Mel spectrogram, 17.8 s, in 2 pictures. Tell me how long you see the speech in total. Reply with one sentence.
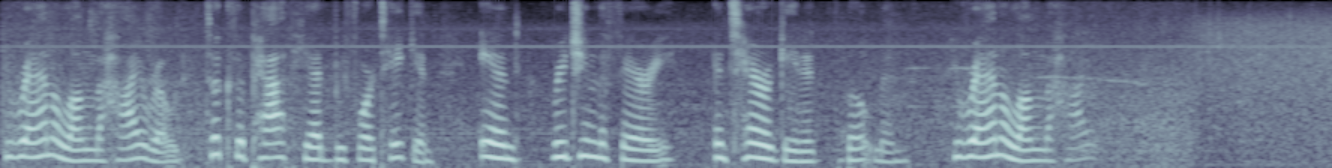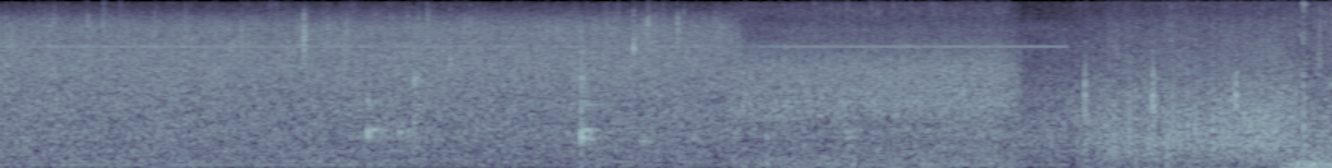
You can hear the speech for 7 seconds altogether.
